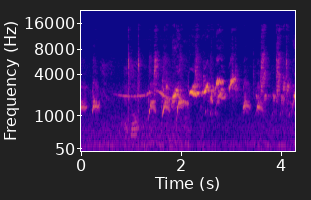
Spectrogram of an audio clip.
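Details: Caged white-rumped shama singing a competitive fighting song during training: a long thin rising whistle followed by rich, varied warbled phrases with sharp chips, rapid and loud.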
